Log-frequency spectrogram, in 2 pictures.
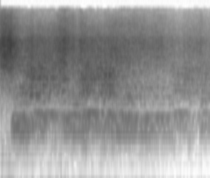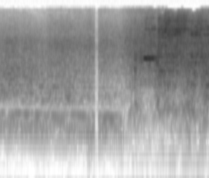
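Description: Steam locomotive chime whistle blowing one long blast, several notes sounding together as a chord, which breaks off abruptly about four seconds in. Rumbling train noise with hiss follows.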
